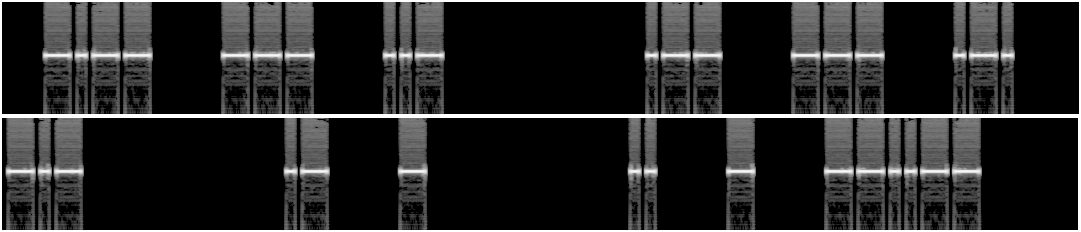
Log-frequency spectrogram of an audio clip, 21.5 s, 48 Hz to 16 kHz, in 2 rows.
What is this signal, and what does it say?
Morse code, heard as a keyed tone, about 15 wpm, spaced as for 8 wpm, 1000 Hz. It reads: YOU WORK AT IT,
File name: qotdfiles / 8wpm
